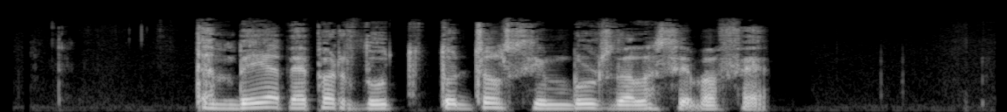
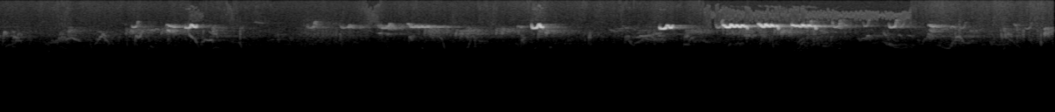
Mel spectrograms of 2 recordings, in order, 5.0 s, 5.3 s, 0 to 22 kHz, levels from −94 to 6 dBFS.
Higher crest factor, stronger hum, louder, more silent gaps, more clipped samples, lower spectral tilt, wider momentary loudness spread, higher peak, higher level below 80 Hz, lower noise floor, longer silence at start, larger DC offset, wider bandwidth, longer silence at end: about the same, 18 dB vs 20 dB; neither; second, -17 LUFS vs -13 LUFS; neither; neither; first, -5 dB/octave vs 10.5 dB/octave; second, 8 LU vs 26 LU; about the same, -2 dBFS vs 0 dBFS; first, -60 dBFS vs under -90 dBFS; first, -69 dBFS vs -52 dBFS; first, 1 s vs 0.85 s; neither; second, 10.5 kHz vs over 20 kHz; first, 1.2 s vs 0.6 s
